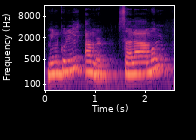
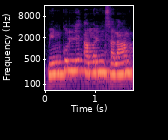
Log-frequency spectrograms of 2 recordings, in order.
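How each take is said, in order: First: The reader stops after amr, then links salamun onward. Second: The reader stops right after the word salam. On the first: "नहीं तो मिन कुल्ली अम्र क्या बोलेंगे" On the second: "अगर रुक रहे हैं तो अमरिन सलाम बोल के रुकना है"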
